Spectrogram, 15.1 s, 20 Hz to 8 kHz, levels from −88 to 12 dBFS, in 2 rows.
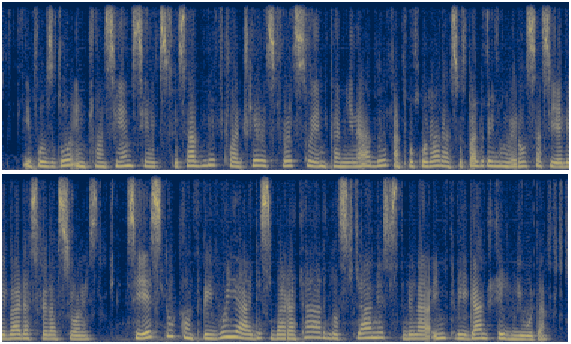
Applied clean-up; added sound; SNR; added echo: neural separator model SepFormer DNS4.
